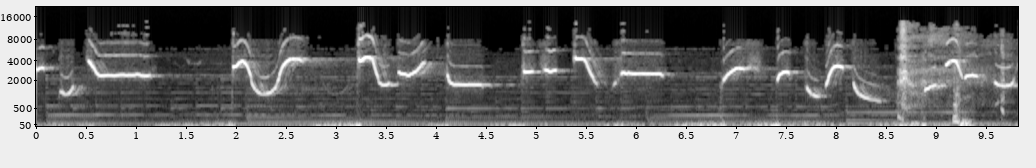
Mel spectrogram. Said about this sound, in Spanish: Bueno, pues el príncipe dice silba alto, que se escuche, que hoy 30 de septiembre es el noveno aniversario del silbo gomero como patrimonio de la humanidad.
